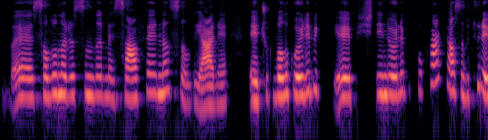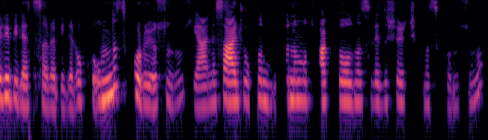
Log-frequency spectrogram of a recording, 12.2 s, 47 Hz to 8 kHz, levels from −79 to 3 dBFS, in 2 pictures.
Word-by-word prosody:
eee, 225 Hz, 0 st, +1 dB
salon 235 Hz, +3 st, +1 dB
arasında 240 Hz, -1 st, 0 dB
mesafe 225 Hz, +3 st, +1 dB
nasıl? 275 Hz, -9 st, -3 dB
Yani, 175 Hz, +1 st, +2 dB, 0.3 s
eee, 195 Hz, -1 st, +3 dB
çünkü 230 Hz, +3 st, -11 dB
balık 240 Hz, +2 st, +5 dB
öyle 245 Hz, +3 st, +5 dB
bir, 290 Hz, -2 st, -5 dB
eee, 225 Hz, 0 st, +3 dB
piştiğinde 250 Hz, +2 st, -2 dB
öyle 265 Hz, +3 st, +2 dB
bir -, -, -34 dB
kokar 290 Hz, +8 st, 0 dB
ki 330 Hz, -, -1 dB
aslında 265 Hz, -4 st, 0 dB
bütün 230 Hz, +9 st, -8 dB
evi 230 Hz, 0 st, +6 dB
bile 185 Hz, -6 st, -4 dB
sarabilir. 165 Hz, -1 st, -9 dB
Ok 195 Hz, 0 st, -11 dB
onu 210 Hz, +4 st, +2 dB
nasıl 320 Hz, +3 st, -3 dB
koruyorsunuz, 185 Hz, +2 st, -4 dB
yani 170 Hz, +3 st, -6 dB
sadece 195 Hz, 0 st, +4 dB
o -, -, -8 dB
kokunun 205 Hz, +1 st, -7 dB
mutfakta 200 Hz, -1 st, -4 dB
olması 190 Hz, 0 st, -5 dB
ve 185 Hz, -1 st, -11 dB
dışarı 190 Hz, 0 st, -11 dB
çıkması 175 Hz, -2 st, -18 dB
konusunu? 175 Hz, -, -18 dB
210 Hz, 175 wpm, -26 LUFS, 190-240 Hz, 0.3 s, evi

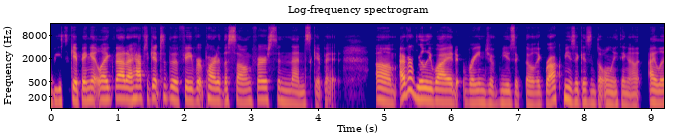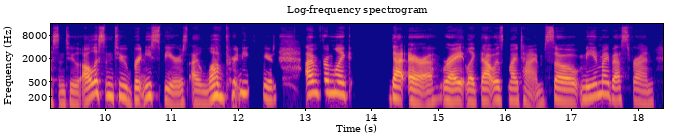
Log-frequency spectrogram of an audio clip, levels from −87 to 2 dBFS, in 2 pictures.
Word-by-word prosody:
be 160 Hz, 0 st, -7 dB
skipping 165 Hz, +1 st, 0 dB
it -, -, 0 dB
like 175 Hz, 0 st, 0 dB
that, 185 Hz, -1 st, +5 dB
I 170 Hz, -, +5 dB
have 185 Hz, +1 st, +2 dB
to 185 Hz, -, -12 dB
get 190 Hz, -1 st, -2 dB
to 200 Hz, -, -9 dB
the 180 Hz, -3 st, -2 dB
favorite 165 Hz, 0 st, -3 dB
part 170 Hz, -3 st, 0 dB
of 165 Hz, -, -4 dB
the 160 Hz, -, -5 dB
song 155 Hz, -1 st, -4 dB
first 175 Hz, +2 st, -2 dB
and 150 Hz, -4 st, -8 dB
then 130 Hz, -2 st, -6 dB
skip 130 Hz, -, -10 dB
it. -, -, -12 dB, 0.5 s
Um, 160 Hz, -5 st, 0 dB
I -, -, +6 dB
have -, -, +3 dB
a 310 Hz, -, +3 dB
really 175 Hz, -2 st, +1 dB
wide 155 Hz, -2 st, +1 dB
range 145 Hz, -1 st, -6 dB
of 140 Hz, 0 st, -11 dB
music 140 Hz, -3 st, -8 dB
though, 130 Hz, -2 st, -5 dB
like 130 Hz, 0 st, -8 dB
rock 175 Hz, -, +1 dB
music 155 Hz, -4 st, -5 dB
isn't 140 Hz, -3 st, -9 dB
the -, -, -5 dB
only 130 Hz, -2 st, -6 dB
thing 130 Hz, -3 st, -9 dB
I 120 Hz, 0 st, -8 dB
I 150 Hz, -, 0 dB
listen 140 Hz, -1 st, -4 dB
to, 135 Hz, -1 st, -6 dB
I'll -, -, +6 dB
listen 235 Hz, -4 st, +3 dB
to 200 Hz, -4 st, -2 dB
Britney 175 Hz, +7 st, 0 dB
Spears, 150 Hz, -, -4 dB
I 145 Hz, -, -1 dB
love 190 Hz, +10 st, +3 dB
Britney 250 Hz, +4 st, -3 dB, 0.2 s
Spears, 175 Hz, -4 st, -4 dB, 0.4 s
I'm 245 Hz, +2 st, +6 dB
from 270 Hz, 0 st, +3 dB
like, 250 Hz, -, +1 dB, 0.5 s
that 185 Hz, -4 st, +8 dB
era, 150 Hz, -1 st, +5 dB
right? 160 Hz, -3 st, +4 dB
Like, 150 Hz, -1 st, 0 dB
that 160 Hz, -2 st, +5 dB
was 170 Hz, -1 st, 0 dB
my 165 Hz, -1 st, -1 dB
time. 155 Hz, -5 st, -7 dB
So, 155 Hz, -1 st, +2 dB
me 180 Hz, +3 st, -1 dB
and 225 Hz, -, -2 dB
my 245 Hz, -1 st, 0 dB
best 170 Hz, -3 st, -3 dB
friend, 150 Hz, -3 st, -6 dB
165 Hz, 220 wpm, -23 LUFS, 145-185 Hz, 0.5 s, that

